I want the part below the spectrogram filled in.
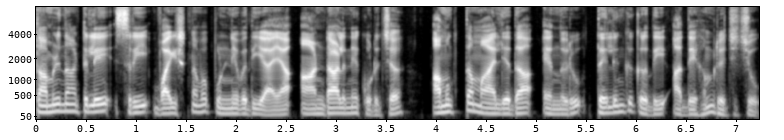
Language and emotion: Malayalam, neutral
